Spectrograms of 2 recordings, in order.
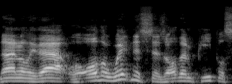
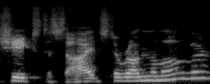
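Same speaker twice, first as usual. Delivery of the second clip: ordinary delivery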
